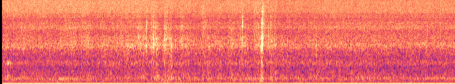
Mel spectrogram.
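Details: Steady low rumbling noise, like traffic or a passing vehicle, with a few faint clicks and no animal voice.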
